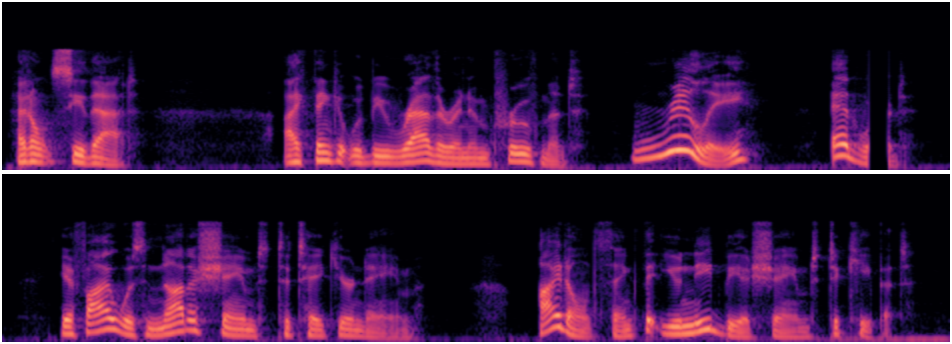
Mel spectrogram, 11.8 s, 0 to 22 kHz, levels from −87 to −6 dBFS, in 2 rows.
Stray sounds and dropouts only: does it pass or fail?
fail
